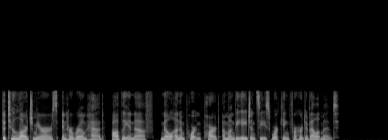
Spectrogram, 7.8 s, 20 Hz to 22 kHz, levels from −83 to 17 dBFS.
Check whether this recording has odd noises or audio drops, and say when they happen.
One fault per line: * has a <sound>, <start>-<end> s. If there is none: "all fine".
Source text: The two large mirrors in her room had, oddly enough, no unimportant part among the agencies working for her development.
all fine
